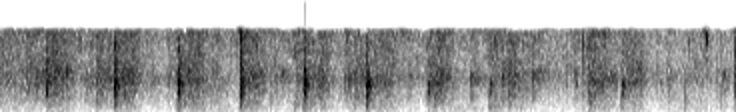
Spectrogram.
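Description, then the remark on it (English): An audience claps as a clap offering to the Lord, in a steady, quick rhythm, sharp unified claps landing about three times a second over a dense wash of scattered handclaps and crowd noise. “Give Lord a clap offering.”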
